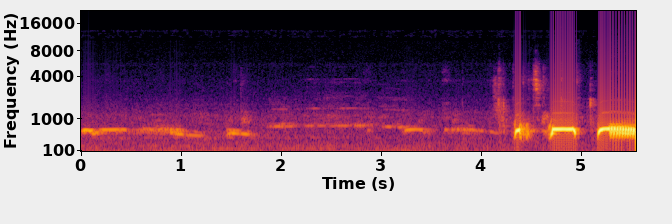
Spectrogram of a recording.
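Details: Spotted dove cooing in the early morning, a cage bird: quiet, soft, level coos at first, then three loud, full, hollow coos in quick succession near the end.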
